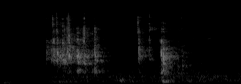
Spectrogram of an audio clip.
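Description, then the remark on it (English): Rapid typing on a computer keyboard, a dense burst of clacking keys followed by a brief pause and a few more sharp keystrokes, clear with no voices. “is there anything you can do about your keyboard? It's a little on the high.”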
